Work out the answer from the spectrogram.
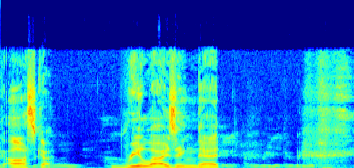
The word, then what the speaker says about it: Asuka: about pronunciation and like Asuka. Realizing that I read it this. like the U is nearly silent. Yeah. It's, yeah. Okay. Yeah. Asuka. Azkua?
